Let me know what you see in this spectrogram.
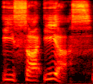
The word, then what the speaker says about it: Isaias: No, it was the Spanish. To interrupt you there, I'm sorry, but it was Spanish. They it's the Spanish pronunciation. – Oh, okay. So then I have no idea, but it's pronounced like, kind of like acai, right? I mean, like, we were talking about that the other day about foods. – No, it's actually isaias.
